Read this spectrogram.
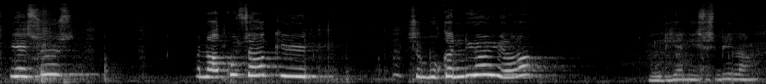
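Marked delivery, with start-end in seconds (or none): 0.1-5.2 high, loud tearful mother; mother begs Jesus to heal her daughter, high and pleading. Acted. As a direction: beg for your child, voice high.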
